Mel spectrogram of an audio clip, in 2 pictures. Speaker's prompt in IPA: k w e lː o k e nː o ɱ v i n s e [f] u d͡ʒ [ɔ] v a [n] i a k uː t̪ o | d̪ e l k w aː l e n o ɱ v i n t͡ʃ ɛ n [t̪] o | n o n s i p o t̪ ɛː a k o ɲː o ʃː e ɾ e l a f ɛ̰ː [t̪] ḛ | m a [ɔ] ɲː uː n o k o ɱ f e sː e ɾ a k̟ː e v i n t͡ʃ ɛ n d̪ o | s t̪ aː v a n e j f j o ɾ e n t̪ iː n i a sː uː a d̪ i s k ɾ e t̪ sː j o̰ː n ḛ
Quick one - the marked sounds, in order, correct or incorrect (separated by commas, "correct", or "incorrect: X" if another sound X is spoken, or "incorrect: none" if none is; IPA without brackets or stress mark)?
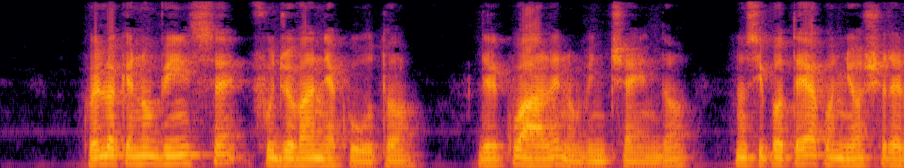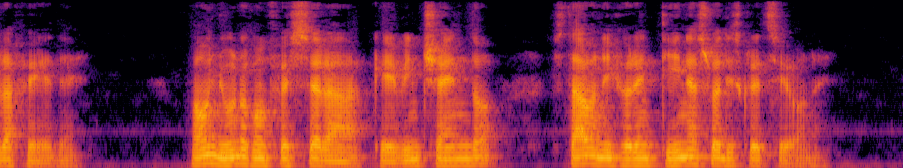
correct, incorrect: o, incorrect: nː, incorrect: d̪, incorrect: d̪, incorrect: o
